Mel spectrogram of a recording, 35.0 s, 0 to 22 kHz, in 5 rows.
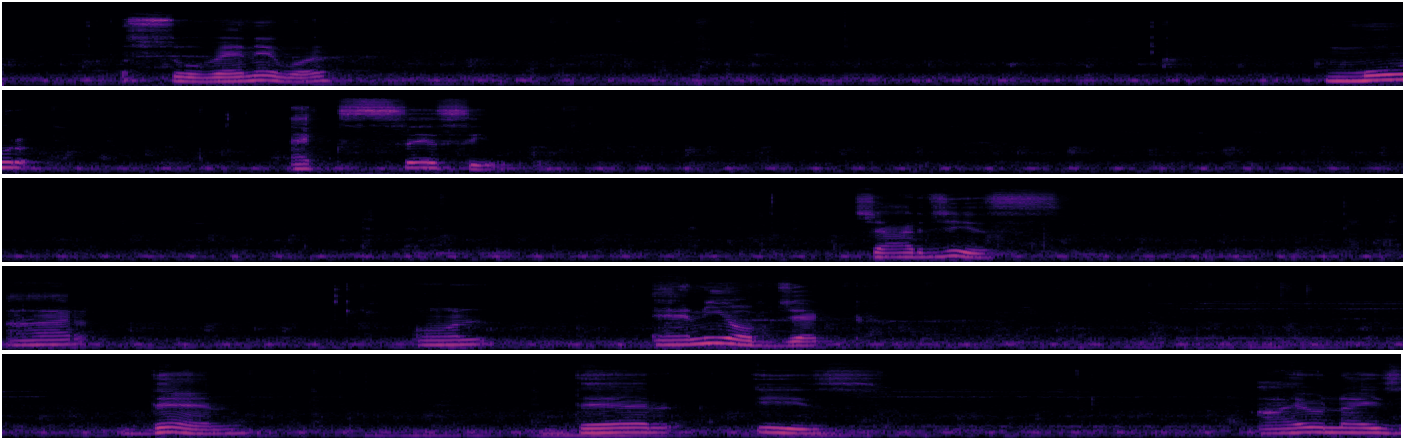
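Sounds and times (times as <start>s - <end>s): steady low hum: 0.0s - 35.0s
pen scratching on paper: 1.7s - 11.3s, 15.0s - 18.2s.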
